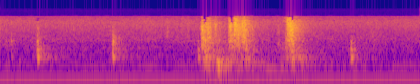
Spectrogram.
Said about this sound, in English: Come here, open this door.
